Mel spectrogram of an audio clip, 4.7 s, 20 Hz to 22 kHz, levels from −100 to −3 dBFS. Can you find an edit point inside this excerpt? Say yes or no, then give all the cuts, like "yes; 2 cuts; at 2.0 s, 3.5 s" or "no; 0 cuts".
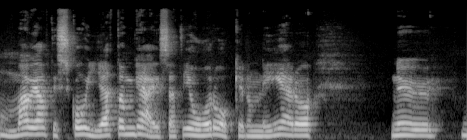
no; 0 cuts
